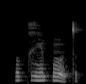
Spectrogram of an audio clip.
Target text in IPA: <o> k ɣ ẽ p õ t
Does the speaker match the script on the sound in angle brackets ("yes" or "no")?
yes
